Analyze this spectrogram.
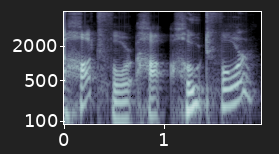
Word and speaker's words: Hautefort: is the Chateau de Hautefort. I don't know. It's French. I don't know. It's spelled like haute, like the fashion, like Haute. Isn't that haute? Yeah. Yeah, Hautefort, and it's fort.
